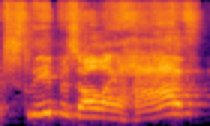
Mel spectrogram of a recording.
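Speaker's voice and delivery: high, loud, slowed disbelief, mocking my own words; incredulous shriek. Repeating his line back to her in an argument, shrill disbelief. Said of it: "And I was like".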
